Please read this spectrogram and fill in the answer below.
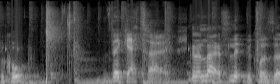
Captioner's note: claps once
